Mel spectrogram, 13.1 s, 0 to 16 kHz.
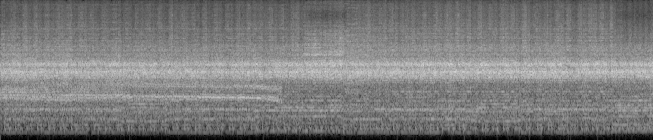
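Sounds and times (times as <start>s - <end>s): distorted electric guitar: 0.0s - 13.0s.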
